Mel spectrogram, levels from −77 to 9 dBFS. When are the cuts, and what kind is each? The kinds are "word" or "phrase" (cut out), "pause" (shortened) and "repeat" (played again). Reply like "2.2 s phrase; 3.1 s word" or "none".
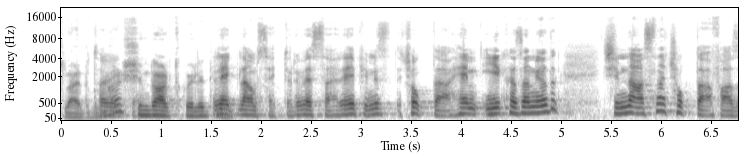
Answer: none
